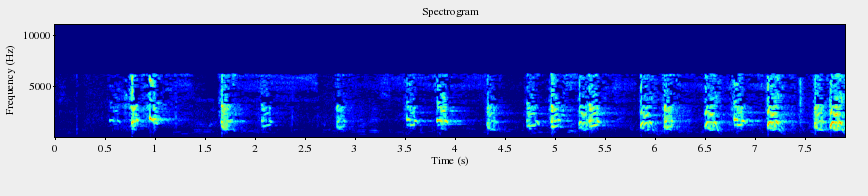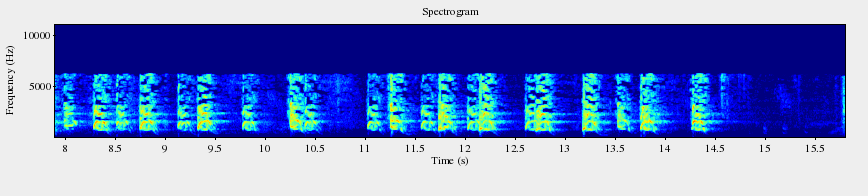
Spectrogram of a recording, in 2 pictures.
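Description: A dog barks over and over in quick, yappy bursts, a near-continuous run of sharp, fairly high-pitched barks for about fifteen seconds, loud, with no one talking.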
